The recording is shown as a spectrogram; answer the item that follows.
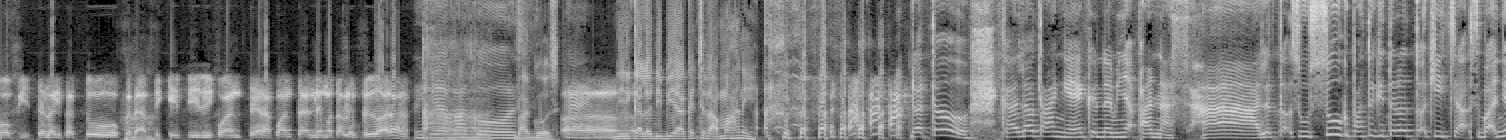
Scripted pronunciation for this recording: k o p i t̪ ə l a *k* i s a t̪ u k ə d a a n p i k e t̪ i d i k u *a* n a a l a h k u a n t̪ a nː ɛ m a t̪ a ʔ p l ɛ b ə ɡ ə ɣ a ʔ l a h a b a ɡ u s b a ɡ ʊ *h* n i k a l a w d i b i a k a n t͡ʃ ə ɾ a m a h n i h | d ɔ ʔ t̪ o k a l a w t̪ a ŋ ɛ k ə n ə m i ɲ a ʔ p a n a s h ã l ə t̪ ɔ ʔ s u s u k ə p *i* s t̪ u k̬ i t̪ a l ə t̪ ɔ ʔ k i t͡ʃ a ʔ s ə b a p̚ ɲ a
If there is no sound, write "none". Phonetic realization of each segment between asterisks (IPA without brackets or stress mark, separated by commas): ɡ, a, s, a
